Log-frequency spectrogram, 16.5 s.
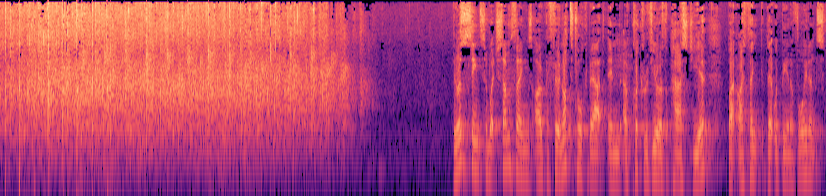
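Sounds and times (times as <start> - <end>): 
audience applause: 0.0 - 7.6
speech: 9.0 - 16.5.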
